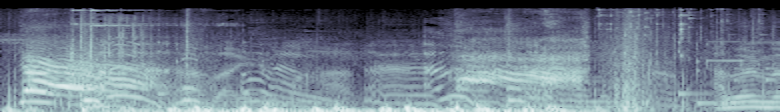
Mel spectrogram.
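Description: A fist punches a man in quick, heavy blows.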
